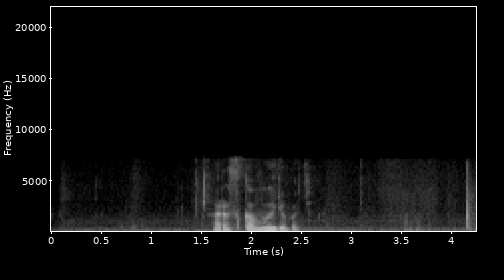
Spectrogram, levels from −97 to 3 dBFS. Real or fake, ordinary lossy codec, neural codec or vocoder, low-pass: real; AAC, 48 kbps; none; 7.2 kHz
